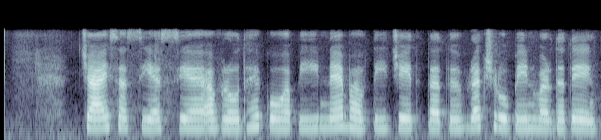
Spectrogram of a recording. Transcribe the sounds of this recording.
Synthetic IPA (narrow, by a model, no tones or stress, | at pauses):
t͡ʃaːjsɐsiəsjəɐʋɾoːd̪ʱəɦkoɐpinɐːbʱɐʋt̪it͡ʃeːt̪t̪ɐt̪ɾɐkʃɾuːpeːnʋɐɾd̪ʱət̪eː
